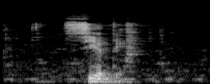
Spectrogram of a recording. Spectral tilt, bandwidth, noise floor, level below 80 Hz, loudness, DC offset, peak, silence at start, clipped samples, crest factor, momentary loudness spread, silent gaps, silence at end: -3 dB/octave; 10.5 kHz; -45 dBFS; -54 dBFS; -14 LUFS; under 0.1%; -2 dBFS; 0.35 s; under 0.1%; 18 dB; 18 LU; none; 0.4 s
